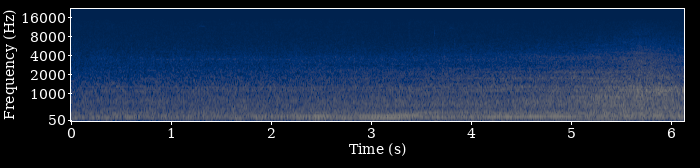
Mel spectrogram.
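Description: Steady low hum of a car, heard from inside the cabin. It comes in about two seconds in and grows slowly louder.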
